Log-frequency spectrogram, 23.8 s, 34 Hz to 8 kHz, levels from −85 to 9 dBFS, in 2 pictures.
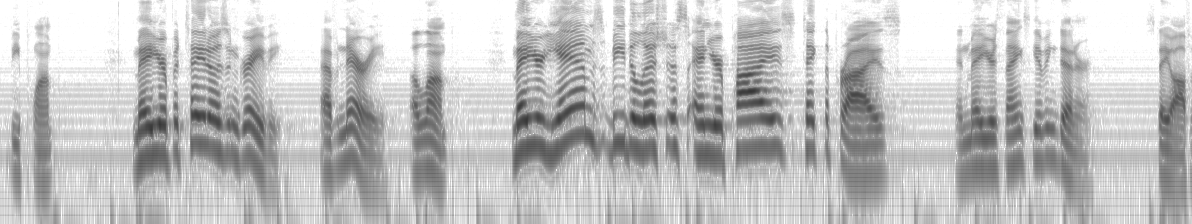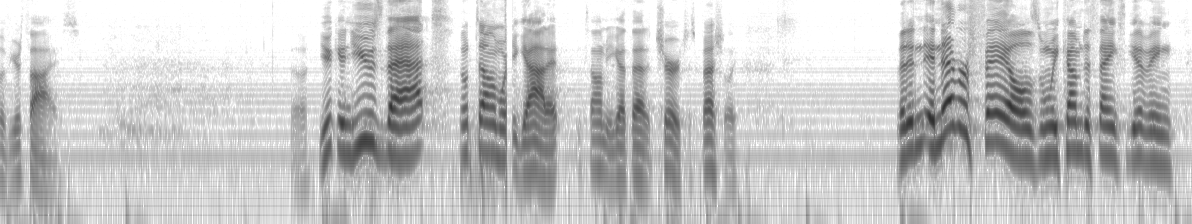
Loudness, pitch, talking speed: -23 LUFS, 135 Hz, 155 wpm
